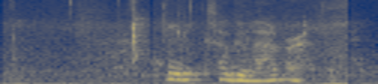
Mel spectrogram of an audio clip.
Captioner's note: smooches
